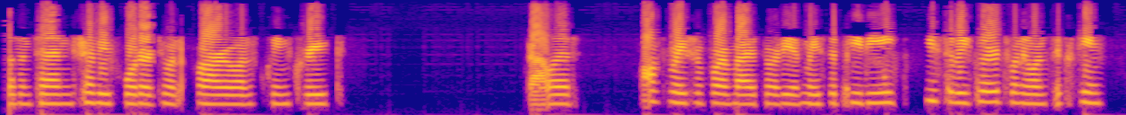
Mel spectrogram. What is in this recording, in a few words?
South Scottsdale Sheriff, scanner audio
